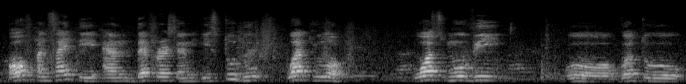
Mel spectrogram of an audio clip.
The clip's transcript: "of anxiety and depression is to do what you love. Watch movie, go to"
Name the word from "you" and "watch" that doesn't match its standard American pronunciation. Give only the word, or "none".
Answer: watch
